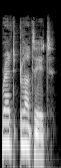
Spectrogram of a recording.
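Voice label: "red blooded", British English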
